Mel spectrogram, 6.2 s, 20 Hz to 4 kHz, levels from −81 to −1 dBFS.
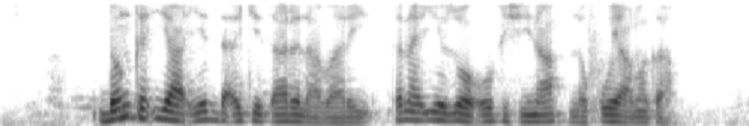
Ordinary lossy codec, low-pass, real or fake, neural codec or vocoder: none; 3.6 kHz; fake; codec, 44.1 kHz, 7.8 kbps, DAC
